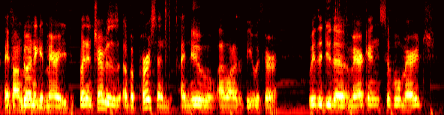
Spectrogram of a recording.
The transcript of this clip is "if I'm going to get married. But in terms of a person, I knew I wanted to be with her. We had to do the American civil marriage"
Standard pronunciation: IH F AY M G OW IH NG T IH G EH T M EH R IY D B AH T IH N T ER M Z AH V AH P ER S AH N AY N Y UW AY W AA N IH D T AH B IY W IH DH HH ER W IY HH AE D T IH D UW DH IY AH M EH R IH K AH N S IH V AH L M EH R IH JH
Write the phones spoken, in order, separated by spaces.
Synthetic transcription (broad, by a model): IH F AY M G OW IH NG T IH G EH T M EH R IY D B AH T IH N T ER M Z AH V AH P ER S AH N AY N Y UW AY W AA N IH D T AH B IY W IH DH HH ER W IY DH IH D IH DH IY AH M EH R IH K AH N S IH V L M EH R IH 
